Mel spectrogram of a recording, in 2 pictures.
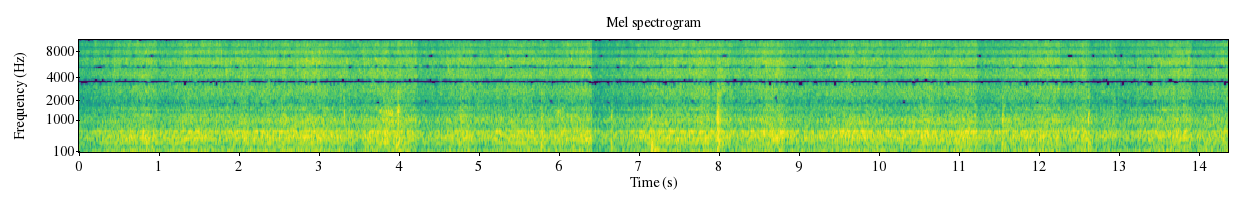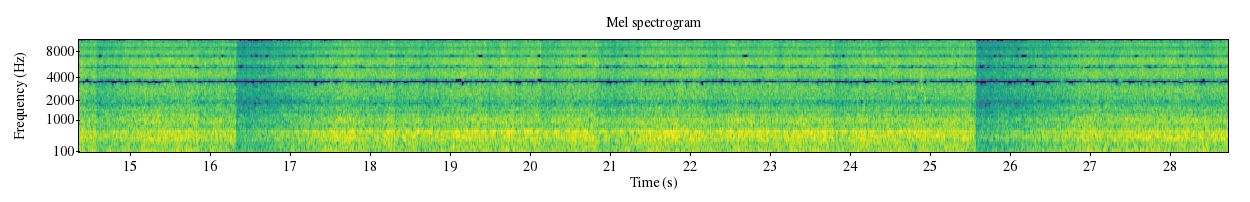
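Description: Steady hiss of chopped onions sizzling in a frying pan, with a pot of peas boiling alongside and a few faint clicks.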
